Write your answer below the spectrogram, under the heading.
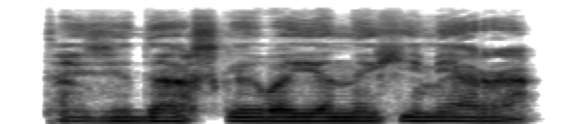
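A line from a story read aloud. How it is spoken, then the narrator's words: Whisper. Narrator (Russian): прошептал Урский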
